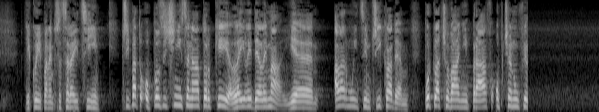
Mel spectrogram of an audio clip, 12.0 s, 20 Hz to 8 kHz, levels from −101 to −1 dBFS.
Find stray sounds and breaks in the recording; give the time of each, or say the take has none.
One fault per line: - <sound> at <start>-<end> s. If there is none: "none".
none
